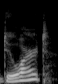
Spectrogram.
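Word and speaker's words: Duarte: If you're interested in finding out more about my music and art, you can follow me on Facebook, Duart, with a silent E at the end.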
